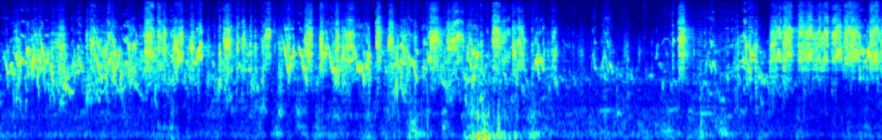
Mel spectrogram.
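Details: Budgerigar breeding pairs chirp and chatter in high, raspy waves. A dull low knock sounds midway, followed by a short lull before the chorus resumes.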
